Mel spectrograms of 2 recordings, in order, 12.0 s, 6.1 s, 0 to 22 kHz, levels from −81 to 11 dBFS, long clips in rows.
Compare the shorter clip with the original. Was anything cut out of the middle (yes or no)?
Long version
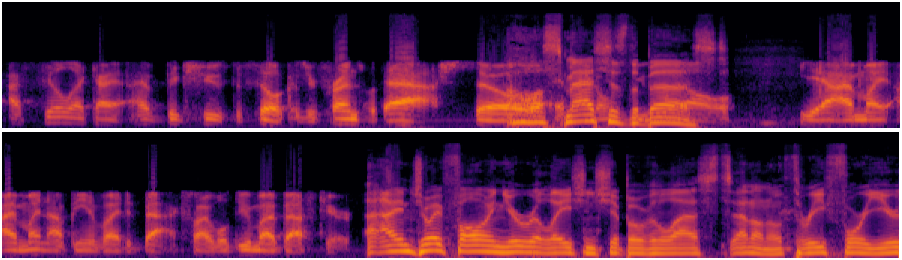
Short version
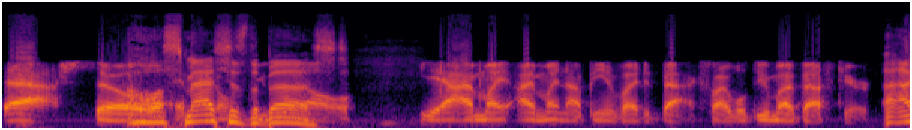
no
